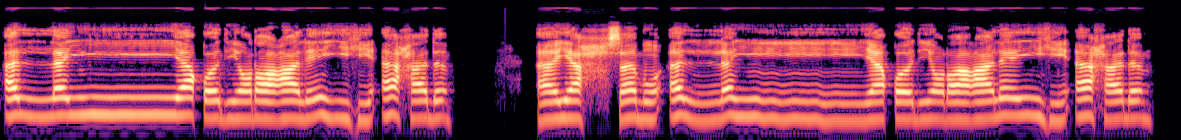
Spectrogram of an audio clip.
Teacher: dans le premier, j'ai fusionné le nun dans le lam sans runna. J'ai simplement mis une shadda sur le lam. J'ai prononcé la lettre doublement. Dans le deuxième, j'ai fusionné le nun dans le ya en respectant la runna et en mettant une shadda sur le ya. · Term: idramun bi runna, idramun bi ghayri runna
